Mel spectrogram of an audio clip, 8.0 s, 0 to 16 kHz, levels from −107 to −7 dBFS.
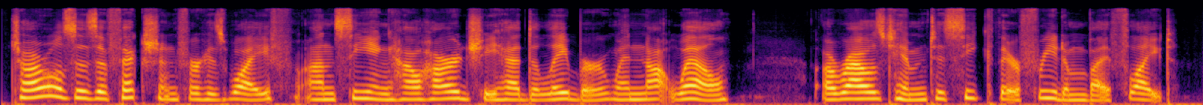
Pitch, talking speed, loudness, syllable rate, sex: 215 Hz, 180 wpm, -19 LUFS, 4.4 syllables/s, female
